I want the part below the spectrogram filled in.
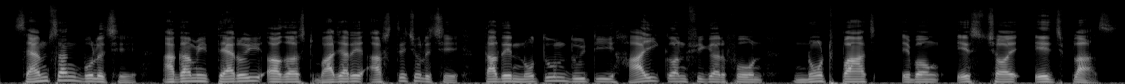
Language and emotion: Bengali, neutral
